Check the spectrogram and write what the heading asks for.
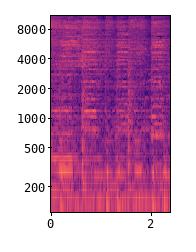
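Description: Live band music: chords played on a Yamaha MX keyboard over heavy bass and a steady beat, with no singing yet.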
